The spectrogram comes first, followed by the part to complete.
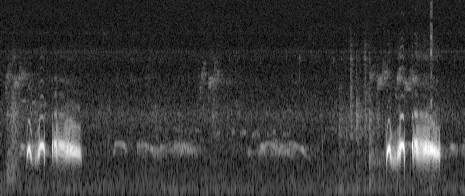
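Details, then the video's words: Spotted dove calling in 'kích bổi' style to provoke wild birds. Two paired short coos and a long drawn trembling coo, faint softer coos in the gap, then the same phrase again about seven seconds later. "Tiếng chim cu gáy kích bổi nhanh nổi"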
